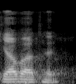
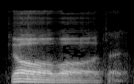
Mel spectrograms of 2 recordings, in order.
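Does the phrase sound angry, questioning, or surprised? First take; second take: questioning; surprised. First: It is said as a plain inquiring question. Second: It is said with an amazed, wondering tone. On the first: The speaker is asking what the matter is. "आपके ज़हन में आता है कि मौलवी साहब कोई बात पूछ रहे हैं" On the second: The speaker is astonished by something. "मौलवी साहब किसी बात पे हैरान हो रहे हैं"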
